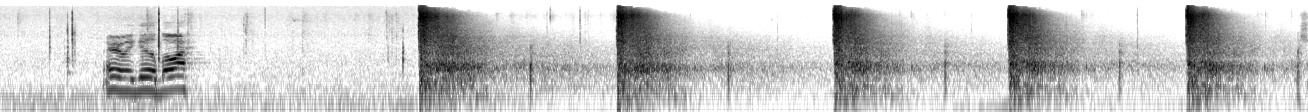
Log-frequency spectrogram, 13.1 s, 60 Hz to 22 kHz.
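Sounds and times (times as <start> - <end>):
rifle shots with echo: 4.2 - 13.0.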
